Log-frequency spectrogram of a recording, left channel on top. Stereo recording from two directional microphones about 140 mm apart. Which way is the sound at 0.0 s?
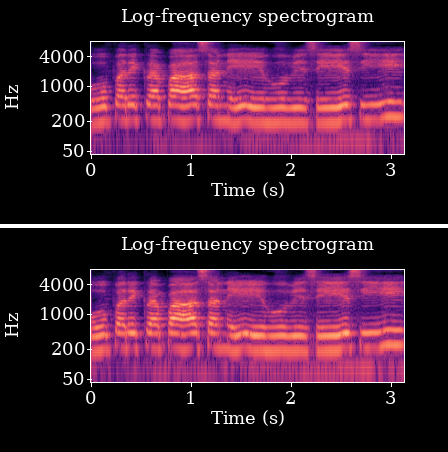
35° right (ahead or behind).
